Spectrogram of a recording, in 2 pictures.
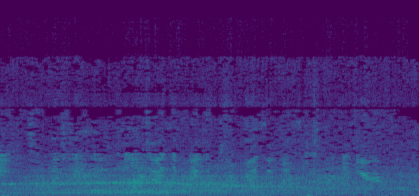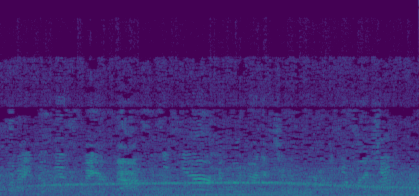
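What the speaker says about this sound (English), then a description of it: "Whose helicopter is that? Tell them to back up a little bit." A helicopter drones overhead at an outdoor press event on a federal drug bust in Los Angeles, a steady rotor rumble with a slowly sweeping pitch that persists under continuous speech.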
